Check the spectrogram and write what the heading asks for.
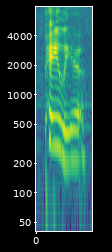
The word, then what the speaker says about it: Palia: a little bit about paleo pronounced like this paleo it's a newly announced mmo from singularity 6.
